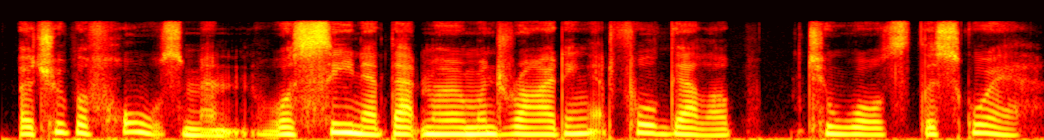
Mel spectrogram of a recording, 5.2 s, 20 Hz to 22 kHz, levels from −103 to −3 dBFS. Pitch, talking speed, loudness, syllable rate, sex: 200 Hz, 185 wpm, -20 LUFS, 4.9 syllables/s, female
